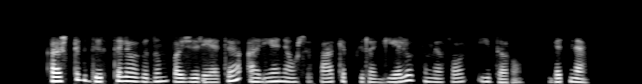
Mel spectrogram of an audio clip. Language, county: Lithuanian, Kaunas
